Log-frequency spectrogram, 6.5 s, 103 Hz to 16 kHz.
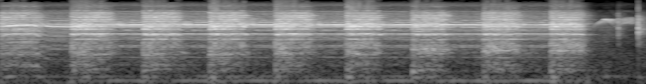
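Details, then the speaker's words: Kawasaki FX850V head rebuild: a new intake valve is spun on its seat by a drill chucked on the stem, giving gritty grinding in short bursts, about one and a half per second, lifting off the seat and kept slow. Normal valve lapping. "if you listen you hear the kind of the grinding sound and I'm on it off the seat and we don't want to go too fast"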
